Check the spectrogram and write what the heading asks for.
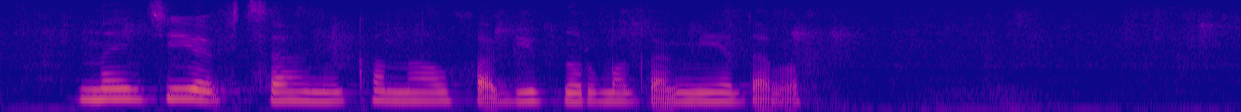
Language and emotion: Russian, sad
